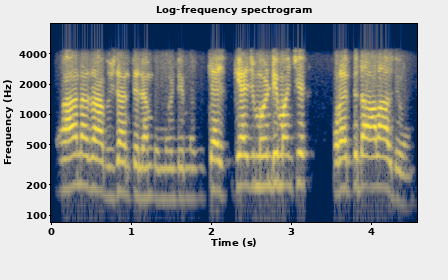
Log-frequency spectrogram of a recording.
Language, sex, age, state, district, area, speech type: Kashmiri, male, 30-45, Jammu and Kashmir, Anantnag, rural, conversation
